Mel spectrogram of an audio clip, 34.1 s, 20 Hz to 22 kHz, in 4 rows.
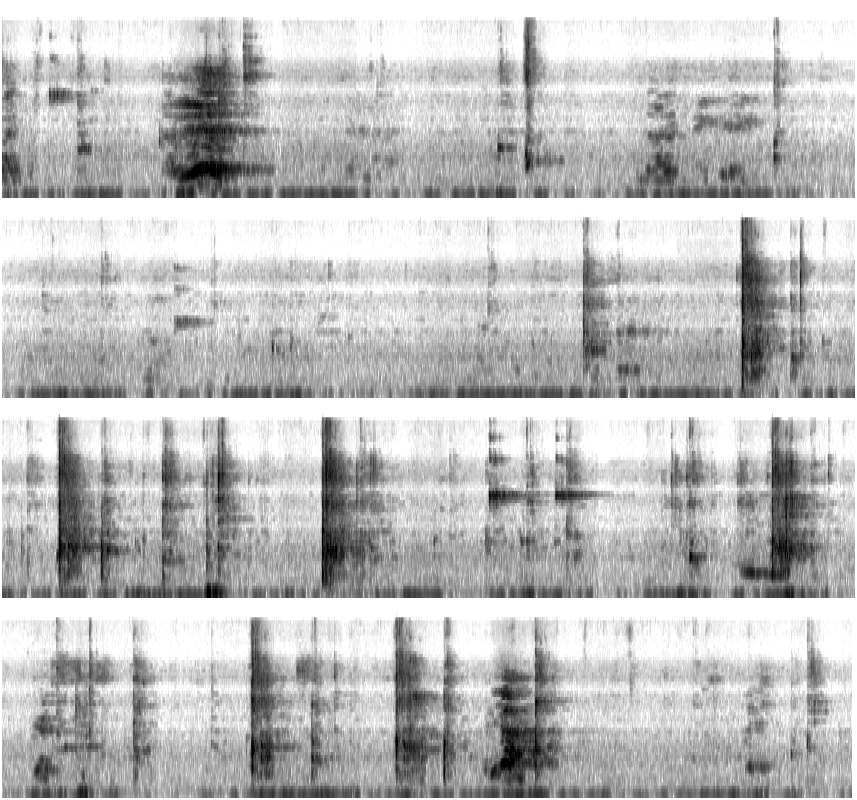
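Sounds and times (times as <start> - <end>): steady low hum: 0.0 - 34.0
rackets striking shuttlecock: 15.8 - 19.6, 20.2 - 23.0, 23.6 - 25.4, 26.1 - 31.2.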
